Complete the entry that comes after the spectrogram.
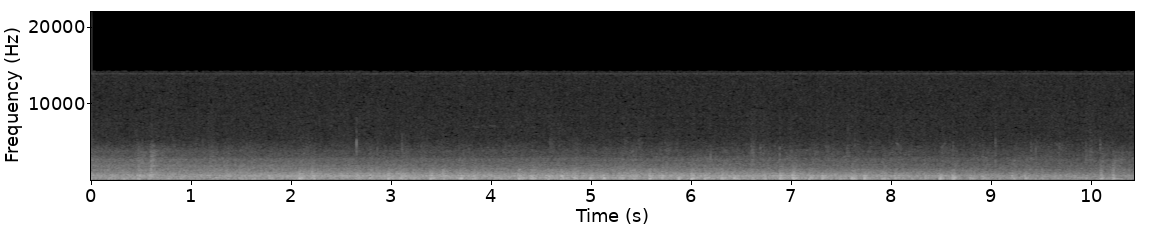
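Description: A train running past on the rails, its wheels clattering over the rail joints in a quick, regular beat that fades near the end.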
